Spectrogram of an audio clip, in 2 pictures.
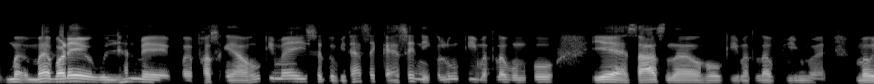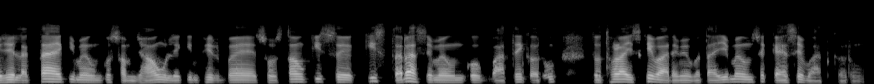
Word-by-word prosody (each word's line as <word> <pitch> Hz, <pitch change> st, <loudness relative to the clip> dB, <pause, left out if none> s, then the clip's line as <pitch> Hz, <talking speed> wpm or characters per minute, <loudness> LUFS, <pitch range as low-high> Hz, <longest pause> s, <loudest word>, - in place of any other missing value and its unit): मैं 120 Hz, -, +4 dB, 0.2 s
मैं 140 Hz, -, +7 dB
बड़े 140 Hz, +2 st, +9 dB
उलझन 110 Hz, +3 st, -1 dB
में 110 Hz, -3 st, +3 dB, 0.2 s
प 100 Hz, -, -1 dB
फँस 105 Hz, -, -1 dB
गया 95 Hz, 0 st, +1 dB
हूँ 100 Hz, +7 st, -1 dB
कि 145 Hz, -, -5 dB
मैं 135 Hz, 0 st, +1 dB
इस 130 Hz, -, -8 dB
दुविधा 95 Hz, +8 st, -5 dB
से 145 Hz, -, -5 dB
कैसे 100 Hz, +10 st, -3 dB
निकलूँ 115 Hz, +3 st, -5 dB
कि 245 Hz, -1 st, -5 dB
मतलब 115 Hz, -2 st, -3 dB
उनको 115 Hz, +3 st, -3 dB, 0.4 s
ये 115 Hz, +2 st, +6 dB
एहसास 105 Hz, +2 st, +4 dB
ना 100 Hz, -1 st, +1 dB, 0.2 s
हो 95 Hz, +1 st, -2 dB
कि 100 Hz, -1 st, -10 dB
मतलब 95 Hz, +1 st, -5 dB
कि 100 Hz, -1 st, -10 dB
मैं 90 Hz, -1 st, -9 dB, 0.5 s
मुझे 105 Hz, +3 st, +4 dB
लगता 105 Hz, +6 st, +3 dB
है 125 Hz, -1 st, +7 dB
कि 120 Hz, -1 st, -7 dB
मैं 110 Hz, -1 st, 0 dB
उनको 100 Hz, +2 st, -4 dB
समझाऊँ, 95 Hz, +3 st, -1 dB
लेकिन 100 Hz, +2 st, -6 dB
फिर 110 Hz, -3 st, -3 dB
मैं 105 Hz, -1 st, +2 dB
सोचता 100 Hz, +5 st, -2 dB
हूँ 120 Hz, -1 st, +2 dB
किस, 130 Hz, -1 st, -5 dB, 0.3 s
किस 155 Hz, 0 st, -4 dB
तरह 145 Hz, -1 st, +6 dB
से 105 Hz, -, -2 dB
मैं 105 Hz, 0 st, 0 dB
उनको 100 Hz, +1 st, -3 dB
बातें 90 Hz, +7 st, -2 dB
करूँ। 100 Hz, +5 st, -5 dB, 0.4 s
तो 105 Hz, -, -2 dB
थोड़ा 120 Hz, 0 st, +6 dB
इसके 120 Hz, +5 st, +1 dB
बारे 100 Hz, -4 st, +2 dB
में 95 Hz, 0 st, -2 dB
बताइए, 95 Hz, +4 st, -2 dB
मैं 125 Hz, -, +1 dB
उनसे 115 Hz, -1 st, -2 dB
कैसे 95 Hz, +5 st, -1 dB
बात 80 Hz, -, -8 dB
करूँ? 80 Hz, -1 st, -16 dB
105 Hz, 200 wpm, -24 LUFS, 95-120 Hz, 0.5 s, बड़े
